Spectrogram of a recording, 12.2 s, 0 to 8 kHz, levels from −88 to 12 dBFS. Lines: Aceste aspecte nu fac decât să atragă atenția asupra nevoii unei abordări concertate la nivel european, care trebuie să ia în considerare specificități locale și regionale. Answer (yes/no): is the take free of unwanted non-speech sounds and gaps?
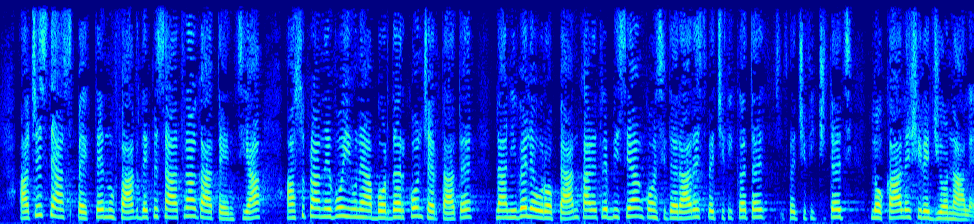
yes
